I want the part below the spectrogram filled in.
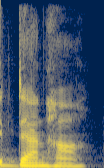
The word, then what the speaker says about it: Denha: Okay, Denha. – Yeah. – So just like it's spelled. – Oh, it is. – The same way, Denha.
